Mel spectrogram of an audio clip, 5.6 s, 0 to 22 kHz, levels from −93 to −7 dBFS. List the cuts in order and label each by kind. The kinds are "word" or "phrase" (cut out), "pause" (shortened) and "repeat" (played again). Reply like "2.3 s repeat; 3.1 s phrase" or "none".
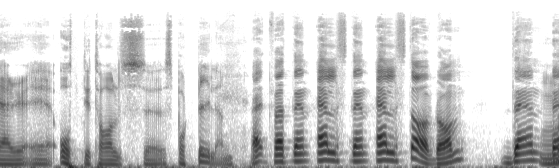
2.7 s phrase; 3.5 s repeat

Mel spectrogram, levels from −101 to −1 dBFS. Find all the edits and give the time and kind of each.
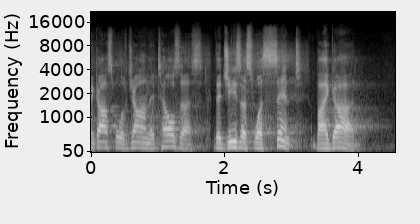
1.8 s pause; 3.2 s pause

